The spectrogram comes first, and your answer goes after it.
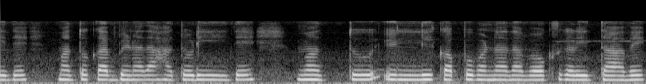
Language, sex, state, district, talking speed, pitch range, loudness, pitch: Kannada, female, Karnataka, Bidar, 100 wpm, 215-225 Hz, -14 LUFS, 215 Hz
